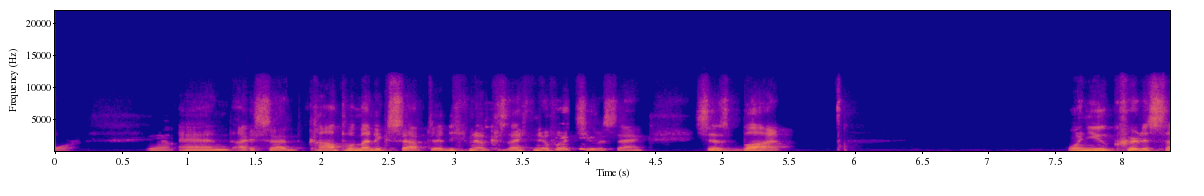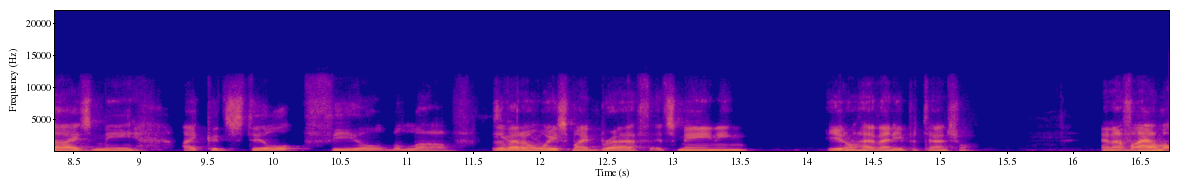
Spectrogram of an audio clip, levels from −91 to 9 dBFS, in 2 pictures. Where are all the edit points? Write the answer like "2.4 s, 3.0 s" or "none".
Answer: 1.9 s, 11.6 s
